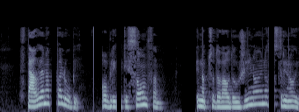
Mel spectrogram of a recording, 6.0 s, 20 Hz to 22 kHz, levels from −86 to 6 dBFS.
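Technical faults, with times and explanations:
Throughout, MP3 compression: a watery, swirly texture with nothing above 9.1 kHz, likely from encoding at a low bitrate around 34 kbps. It is steady, unlike intermittent dropouts.
0.15 s to the end, word clock ticks: sharp ticks at about ten per second, each a single slipped sample. This fits an unlocked digital link drifting by a couple of hundred parts per million. The regular spacing sets them apart from random clicks.
1.02–1.12 s, 2.32–2.42 s, 3.62–3.90 s, 5.37–5.48 s, block of digital silence: the sound drops to silence and returns without fading. The gaps last 93 ms, 93 ms, 279 ms and 114 ms, and the two matching 93 ms holes fit a 4096-sample buffer left unfilled.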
